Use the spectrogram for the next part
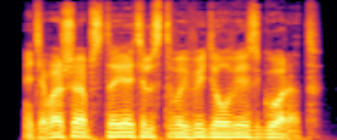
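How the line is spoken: Mocking snort. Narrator (Russian): хмыкнул ранец

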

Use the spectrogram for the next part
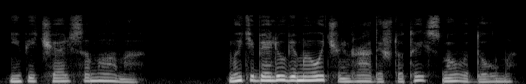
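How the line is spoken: Soft. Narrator (Russian): он тихонько произнес

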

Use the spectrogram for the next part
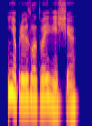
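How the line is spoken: Even tone. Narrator (Russian): ровным тоном ответила Светлана Петровна

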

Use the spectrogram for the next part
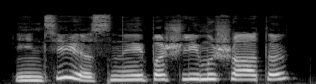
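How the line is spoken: Deep purring cat. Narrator (Russian): басом промурлыкала кошка Мурка

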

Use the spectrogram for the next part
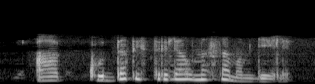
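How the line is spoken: Quiet question. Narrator (Russian): тихонько спросила

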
